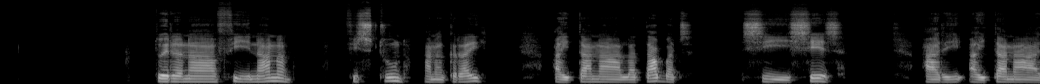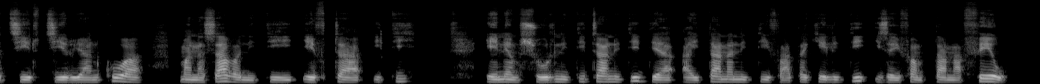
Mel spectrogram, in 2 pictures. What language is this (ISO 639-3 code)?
mlg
